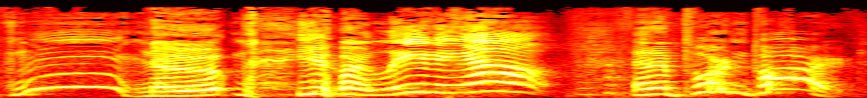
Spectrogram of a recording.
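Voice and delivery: high, loud sing-song protest with a laugh; mock objection. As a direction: play the know-it-all student piping up. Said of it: "And I'm".

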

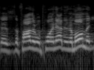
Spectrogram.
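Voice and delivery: usual speaking voice

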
